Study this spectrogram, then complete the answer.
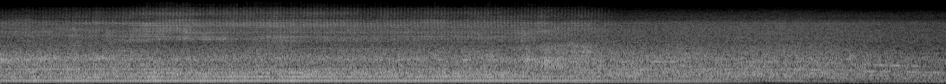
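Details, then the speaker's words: Miller Bobcat 225NT welder/generator with older Onan engine, after no-spark ignition repair, warmed up: steady smooth buzzy drone easing slightly, no misses or knocks; running as it should. "All right, once it warmed up, it idled back down perfect, the way it's supposed to run."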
